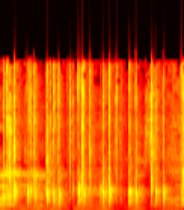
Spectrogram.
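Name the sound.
applause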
